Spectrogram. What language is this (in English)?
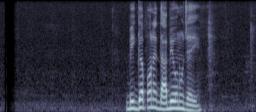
Bangla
